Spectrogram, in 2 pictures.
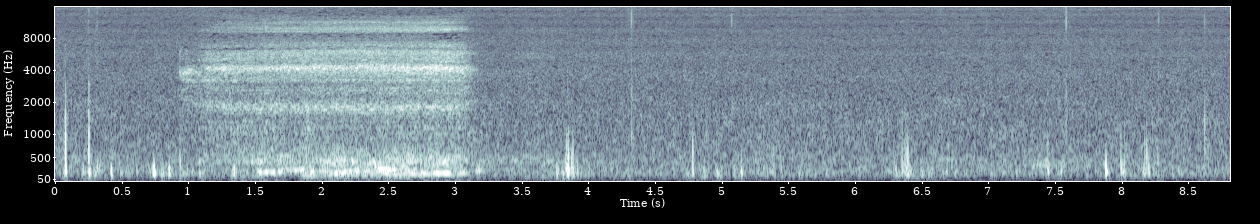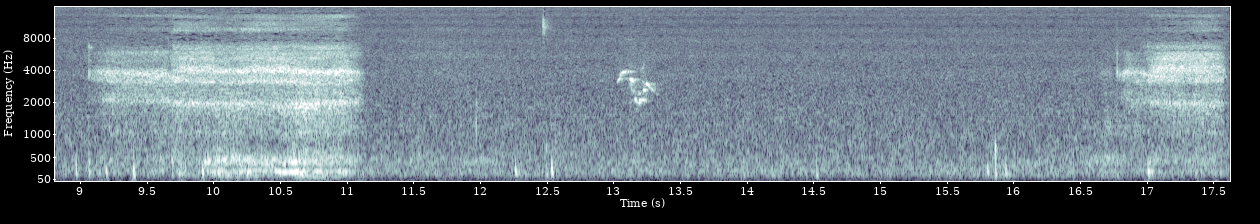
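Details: A sleeping Belgian Malinois snores in long, breathy, hissing rasps. Each lasts about two seconds, and they come roughly every eight seconds, with near silence and faint small clicks between them.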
